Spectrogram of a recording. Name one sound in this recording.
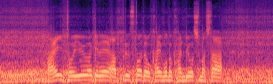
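A motorcycle engine revs up sharply several times as gears change.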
